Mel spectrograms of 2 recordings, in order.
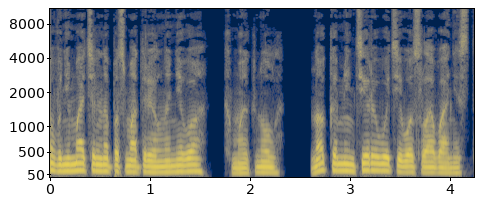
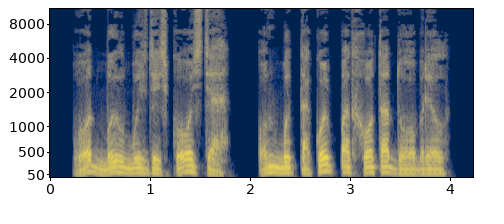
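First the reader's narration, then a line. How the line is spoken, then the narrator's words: Amused snort. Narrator (Russian): хмыкнул Даня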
